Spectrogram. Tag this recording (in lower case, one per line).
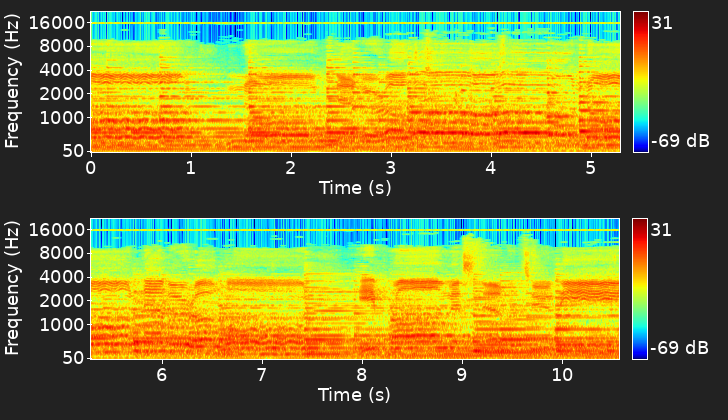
music
male singing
